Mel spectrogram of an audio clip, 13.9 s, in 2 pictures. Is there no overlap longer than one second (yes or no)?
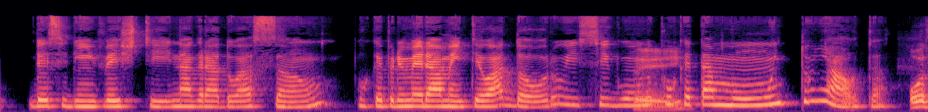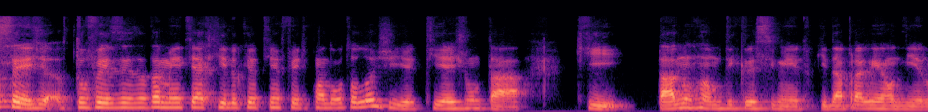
yes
